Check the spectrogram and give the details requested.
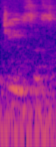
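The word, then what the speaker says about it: Jesús: They pronounce it Jesus. – Jesus, but it's spelt the same.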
